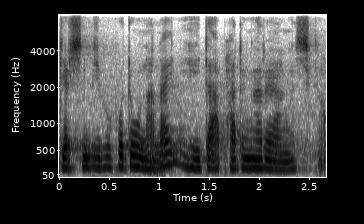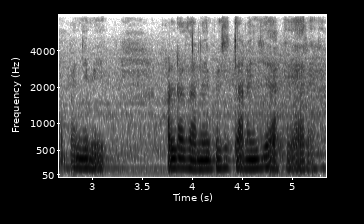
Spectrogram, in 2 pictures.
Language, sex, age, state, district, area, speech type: Bodo, female, 30-45, Assam, Chirang, urban, spontaneous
